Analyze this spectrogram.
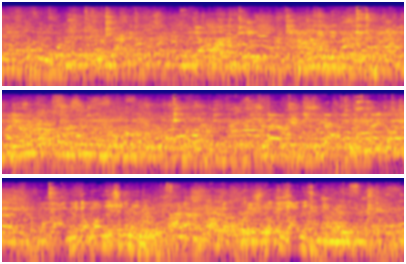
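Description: Several adult men chatter and talk over one another nearby.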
